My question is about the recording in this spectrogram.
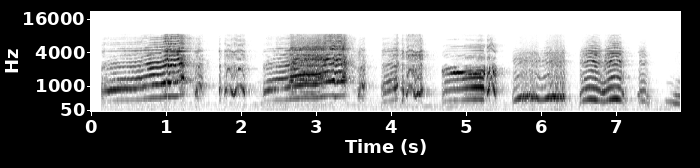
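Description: A parrot mimicking a small child's crying: about eight wailing sobs. The first ones are long and rise in pitch, and the later ones are shorter and waver up and down.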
